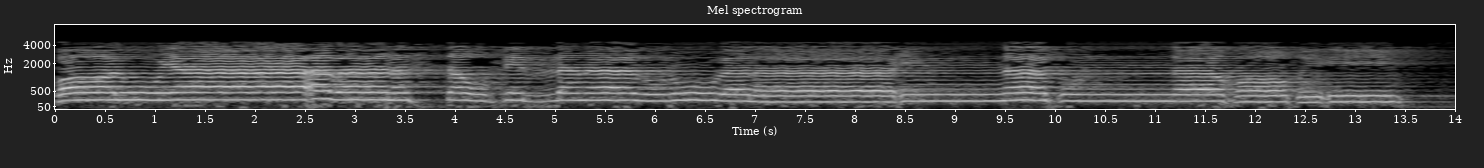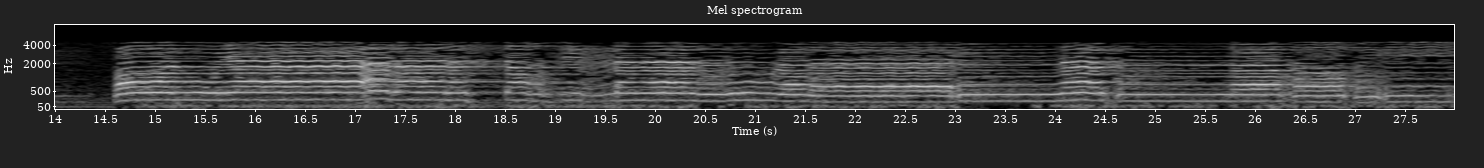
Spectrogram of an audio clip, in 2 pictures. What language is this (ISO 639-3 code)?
ara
